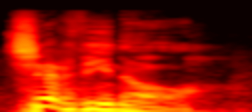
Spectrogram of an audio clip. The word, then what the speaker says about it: Cervino: his pronunciation is horrible. Cervino.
